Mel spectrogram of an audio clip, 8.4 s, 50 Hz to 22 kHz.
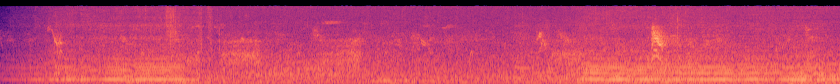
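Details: In the countryside of the Gulf of Morbihan, Brittany, on 18 November 2011 in autumn, a buff-tailed bumblebee (Bombus terrestris) drones past in flight with a deep, steady hum that fades and swells again.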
